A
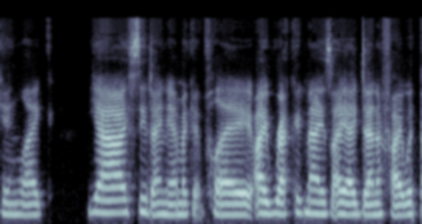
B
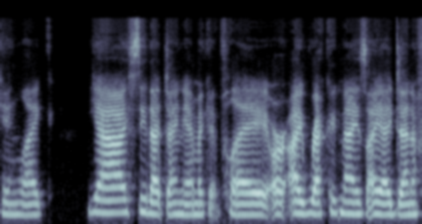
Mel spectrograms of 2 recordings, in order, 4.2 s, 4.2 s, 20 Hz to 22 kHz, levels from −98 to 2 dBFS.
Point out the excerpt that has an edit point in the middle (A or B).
A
